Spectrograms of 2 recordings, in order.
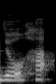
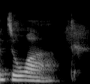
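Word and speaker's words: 좋아: Jadi bukan Joha gitu ya, tapi Joa. Dibacanya Joa. Kenapa? Karena si H itu tuh gunanya tuh kayak menambahkan angin gitu loh di dalam suatu suku kata. Nah, jadi misalnya ada kata Joh, itu dibacanya Joa. Joa. H-nya kecil aja.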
